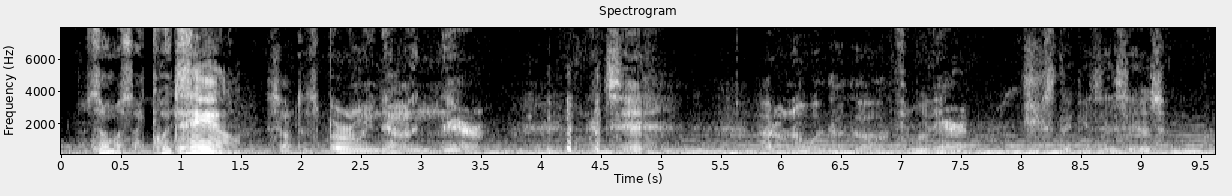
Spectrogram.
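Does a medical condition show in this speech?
No.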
